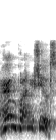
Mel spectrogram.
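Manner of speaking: put-on, very high, hollered yell. Retelling a movie scene where a child is told to hurry: imitating someone yelling. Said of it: "So he yells at him".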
